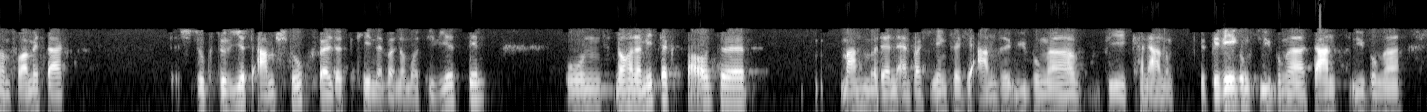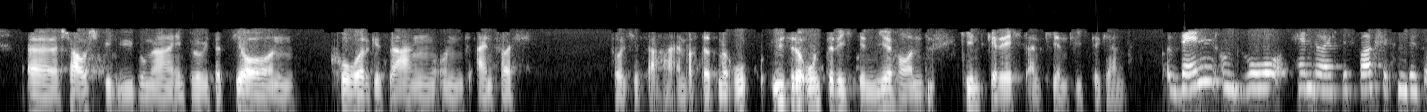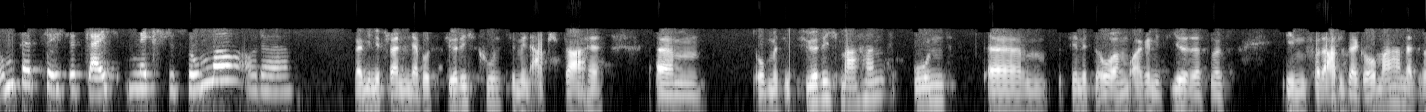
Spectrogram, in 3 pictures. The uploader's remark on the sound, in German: VOL.AT-Telefoninterview.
